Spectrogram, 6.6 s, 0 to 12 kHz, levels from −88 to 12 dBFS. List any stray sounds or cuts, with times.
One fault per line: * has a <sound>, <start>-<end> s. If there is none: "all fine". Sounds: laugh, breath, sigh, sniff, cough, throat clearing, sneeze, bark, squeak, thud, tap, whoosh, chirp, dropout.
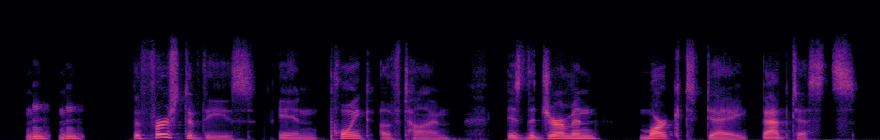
* has a laugh, 0.2-0.6 s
